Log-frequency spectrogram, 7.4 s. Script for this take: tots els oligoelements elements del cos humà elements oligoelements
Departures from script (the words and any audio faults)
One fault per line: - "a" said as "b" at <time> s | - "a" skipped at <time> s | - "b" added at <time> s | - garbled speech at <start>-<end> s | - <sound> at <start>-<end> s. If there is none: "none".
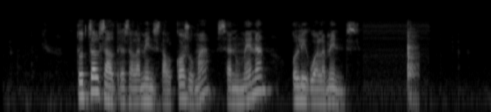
- "oligoelements" said as "altres" at 1.6 s
- "elements" said as "s'anomenen" at 3.3 s
- thud at 6.1-6.3 s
